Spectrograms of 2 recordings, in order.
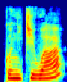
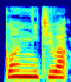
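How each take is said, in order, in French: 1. La dernière syllabe porte un accent fort. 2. La dernière syllabe ne porte pas d'accent fort. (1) "accent tonique à la fin. Alors fais attention de ne pas dire"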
